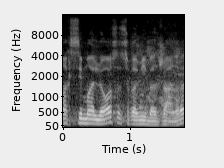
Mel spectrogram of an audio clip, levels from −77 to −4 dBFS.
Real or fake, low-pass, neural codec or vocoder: real; 14.4 kHz; none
